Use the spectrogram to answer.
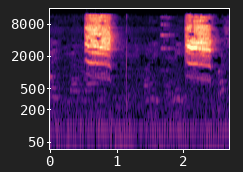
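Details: A rescued baby Blue Jay being hand-raised indoors gives two harsh, raspy screeches, each under half a second and about a second and a half apart, apparently begging for a Cheez-It snack.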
